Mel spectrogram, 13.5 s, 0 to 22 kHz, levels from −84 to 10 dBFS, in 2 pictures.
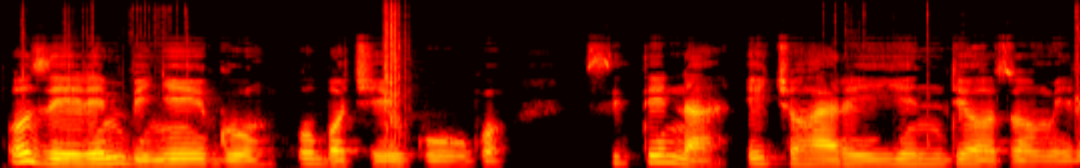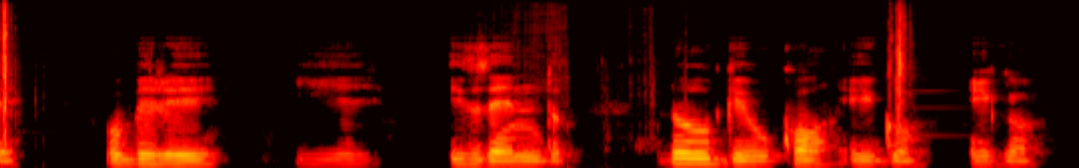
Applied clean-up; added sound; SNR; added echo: none; Camera; 14 dB; none.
